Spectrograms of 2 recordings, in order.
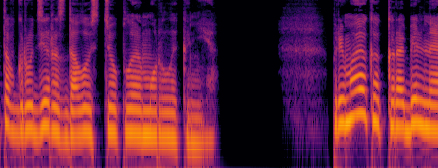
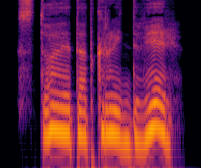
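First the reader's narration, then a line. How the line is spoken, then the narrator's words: Growl. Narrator (Russian): прорычал он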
